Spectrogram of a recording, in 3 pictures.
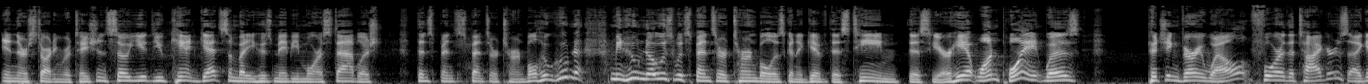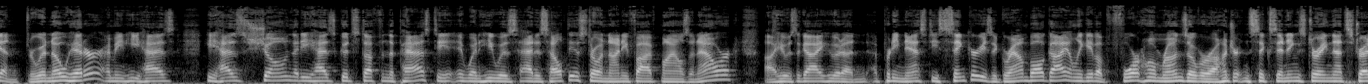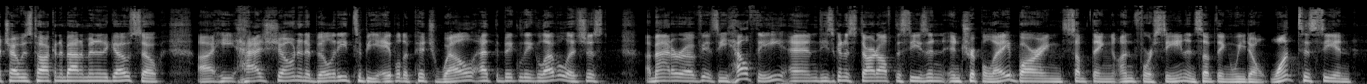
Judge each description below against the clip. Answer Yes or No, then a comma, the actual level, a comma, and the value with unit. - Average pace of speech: No, fast, 235 wpm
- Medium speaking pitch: Yes, medium, 155 Hz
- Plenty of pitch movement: No, average, 4.1 semitones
